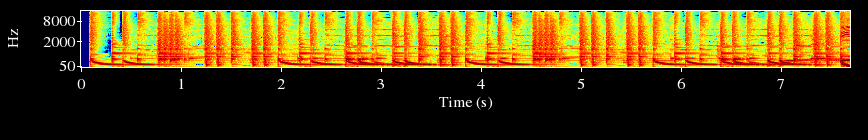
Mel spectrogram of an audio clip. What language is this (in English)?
Indonesian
